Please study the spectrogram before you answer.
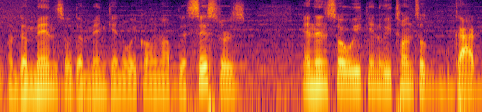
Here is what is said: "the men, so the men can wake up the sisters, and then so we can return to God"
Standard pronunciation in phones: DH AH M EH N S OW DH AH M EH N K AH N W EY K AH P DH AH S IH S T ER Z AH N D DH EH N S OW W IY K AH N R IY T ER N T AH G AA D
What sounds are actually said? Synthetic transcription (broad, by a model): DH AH M EH N S OW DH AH M EH N K AH N W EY K AH P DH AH S IH S T ER Z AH N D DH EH N S OW W IY K AH N R IY T ER N T AH G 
